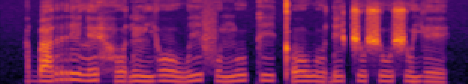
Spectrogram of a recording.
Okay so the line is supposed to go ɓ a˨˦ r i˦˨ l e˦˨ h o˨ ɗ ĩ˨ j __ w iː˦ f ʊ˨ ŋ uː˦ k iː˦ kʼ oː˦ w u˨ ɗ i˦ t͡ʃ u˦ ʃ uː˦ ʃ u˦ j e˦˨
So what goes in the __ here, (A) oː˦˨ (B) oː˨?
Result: A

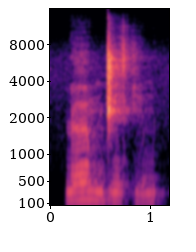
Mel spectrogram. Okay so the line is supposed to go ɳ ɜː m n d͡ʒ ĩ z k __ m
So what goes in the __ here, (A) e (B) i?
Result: B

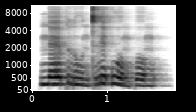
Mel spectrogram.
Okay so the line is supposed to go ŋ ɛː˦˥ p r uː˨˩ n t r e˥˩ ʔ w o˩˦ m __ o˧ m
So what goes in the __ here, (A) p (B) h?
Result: A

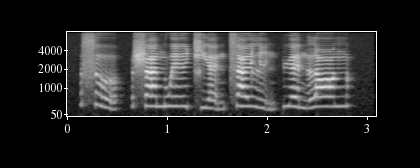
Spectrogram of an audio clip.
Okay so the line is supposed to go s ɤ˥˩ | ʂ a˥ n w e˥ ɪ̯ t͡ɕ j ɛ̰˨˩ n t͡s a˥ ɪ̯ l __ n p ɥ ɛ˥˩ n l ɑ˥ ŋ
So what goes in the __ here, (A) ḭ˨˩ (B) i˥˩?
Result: A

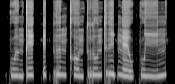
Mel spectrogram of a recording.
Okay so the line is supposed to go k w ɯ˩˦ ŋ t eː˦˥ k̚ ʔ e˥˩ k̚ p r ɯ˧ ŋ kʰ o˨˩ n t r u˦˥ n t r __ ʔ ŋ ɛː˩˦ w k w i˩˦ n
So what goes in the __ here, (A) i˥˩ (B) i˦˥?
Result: A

